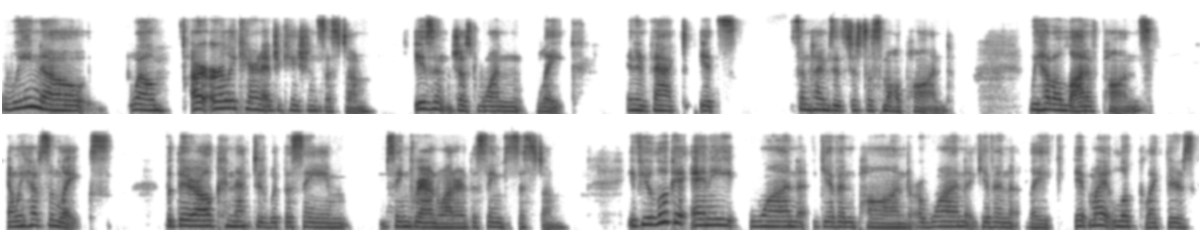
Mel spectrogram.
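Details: Adult woman speaking; ordinary speech.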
